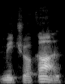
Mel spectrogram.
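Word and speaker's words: Michoacán: There's an accento at the end, Michoacan.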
